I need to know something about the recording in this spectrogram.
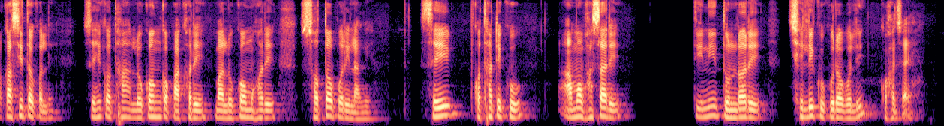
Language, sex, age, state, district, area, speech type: Odia, male, 18-30, Odisha, Nuapada, urban, spontaneous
